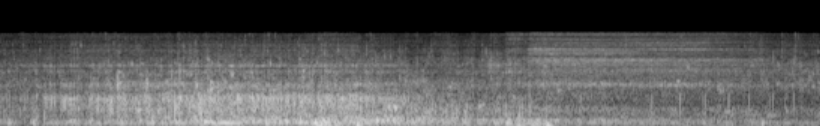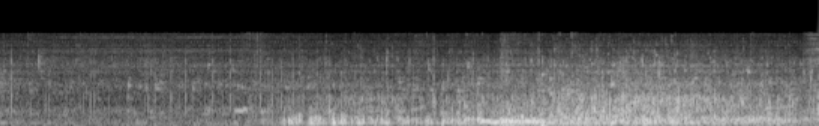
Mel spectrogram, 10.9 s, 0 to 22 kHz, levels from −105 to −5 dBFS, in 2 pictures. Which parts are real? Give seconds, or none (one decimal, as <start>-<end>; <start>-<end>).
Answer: 0.0-0.5; 1.3-2.6; 5.6-10.9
